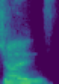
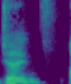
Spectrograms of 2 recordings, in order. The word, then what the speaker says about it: Jonze: I think it's pronounced Jones because I love Jackass and both of them do Jackass. – What? J-O-N-G-Z-E? – Yeah, Jones. Spike Jones. I'll take the flack if it's not Jones.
